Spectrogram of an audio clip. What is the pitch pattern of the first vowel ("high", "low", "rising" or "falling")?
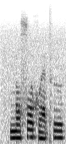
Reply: low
